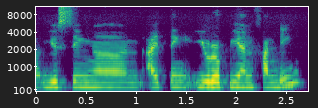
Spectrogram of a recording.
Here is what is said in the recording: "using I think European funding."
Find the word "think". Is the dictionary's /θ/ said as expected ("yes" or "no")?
no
